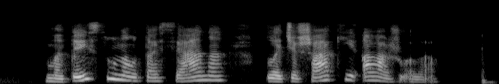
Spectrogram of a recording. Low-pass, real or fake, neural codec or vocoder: 7.2 kHz; fake; codec, 16 kHz, 4 kbps, FreqCodec, smaller model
